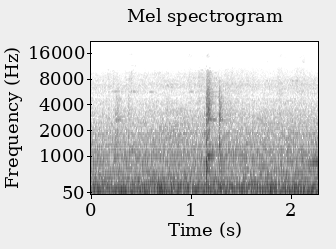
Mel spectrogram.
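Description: Roadside traffic ambience: a steady low rumble of vehicles on the road, with a short sharp sound about a second in.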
